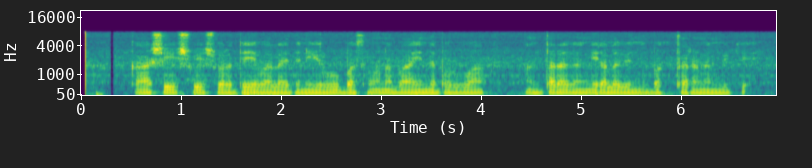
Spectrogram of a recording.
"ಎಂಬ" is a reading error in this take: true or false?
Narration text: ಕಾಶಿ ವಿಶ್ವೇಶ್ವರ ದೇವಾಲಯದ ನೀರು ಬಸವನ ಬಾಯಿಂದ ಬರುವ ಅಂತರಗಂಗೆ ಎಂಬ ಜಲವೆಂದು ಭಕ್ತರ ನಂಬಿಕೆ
true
